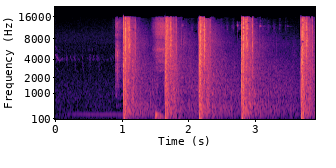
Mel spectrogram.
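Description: Rifle shots ring out sharply several times.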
